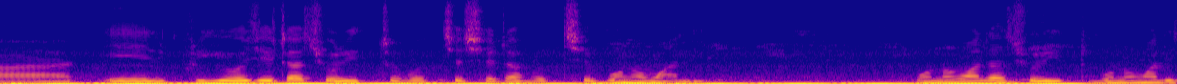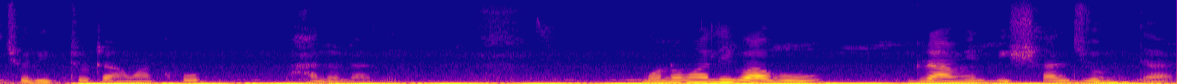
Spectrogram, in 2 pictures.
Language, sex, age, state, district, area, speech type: Bengali, female, 30-45, West Bengal, North 24 Parganas, urban, spontaneous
